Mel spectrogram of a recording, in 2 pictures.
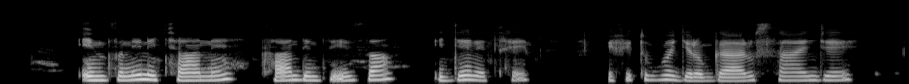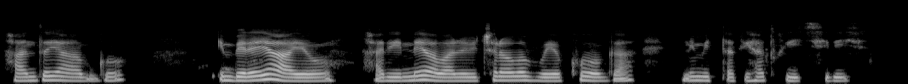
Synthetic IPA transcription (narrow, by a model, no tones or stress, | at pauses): inzuninicaːne̞kʰaːndinzḭːza | iɟe̞ɾe̞t͡se̞ | ifitubɡo̞ːɲɟe̞ɾo̞bɡaɾusaːɲɟe̞ | haːnze̞jaːbɡo̞ | imbe̞ɾe̞jaːjo̞ | haɾineβaβaːn̥uiβit͡ʃaɾaβoβavuːje̞kʰo̞ːɡa | nimitʰakiɦatwiːciɾije̞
